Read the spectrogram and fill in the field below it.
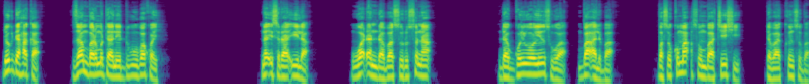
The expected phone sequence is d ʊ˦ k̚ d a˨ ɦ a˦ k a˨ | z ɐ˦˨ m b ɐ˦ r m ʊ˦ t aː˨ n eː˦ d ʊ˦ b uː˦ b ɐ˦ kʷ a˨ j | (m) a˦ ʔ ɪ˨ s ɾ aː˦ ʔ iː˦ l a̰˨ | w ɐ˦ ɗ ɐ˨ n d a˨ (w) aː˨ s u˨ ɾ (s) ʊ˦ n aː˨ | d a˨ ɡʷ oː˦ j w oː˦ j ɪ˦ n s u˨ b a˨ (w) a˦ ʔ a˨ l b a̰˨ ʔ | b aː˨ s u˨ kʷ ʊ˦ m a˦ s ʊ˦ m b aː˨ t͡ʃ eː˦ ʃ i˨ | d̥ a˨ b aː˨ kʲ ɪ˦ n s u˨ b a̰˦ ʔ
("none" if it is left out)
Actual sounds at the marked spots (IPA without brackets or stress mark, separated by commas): n, b, s, b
